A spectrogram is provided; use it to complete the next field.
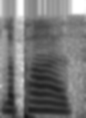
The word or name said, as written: La Paz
